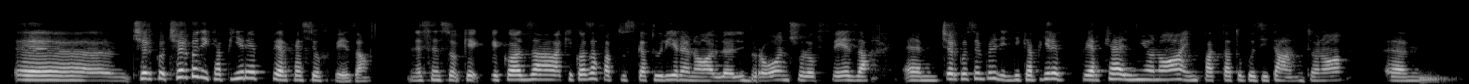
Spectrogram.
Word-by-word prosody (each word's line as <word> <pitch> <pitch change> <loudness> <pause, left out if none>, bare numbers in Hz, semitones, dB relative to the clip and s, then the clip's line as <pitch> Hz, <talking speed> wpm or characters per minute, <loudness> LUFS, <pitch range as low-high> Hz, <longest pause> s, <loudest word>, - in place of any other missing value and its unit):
Ehm 195 -4 +3
cerco 270 0 +3
cerco 335 +7 +2
di 315 -5 0
capire 280 +5 0
perché 210 -3 +2
si 205 +1 -4
è - - +2
offesa, 155 -5 -4 0.4
nel 185 0 -8
senso 200 +1 -4
che 210 +1 -3
che 210 -1 -3
cosa 220 0 +4
che 220 +1 -8
cosa 230 +4 +2
ha - - -3
fatto 205 -3 -5
scaturire, 200 +1 0
no, 180 -1 0
l 170 +1 -5
il 185 0 -4
broncio, 195 +3 -1
l'offesa, 190 +1 -1 0.3
ehm, 190 -1 -2
cerco 250 +4 +1
sempre 270 +2 -3
di 210 -4 -4
di 210 +2 -3
capire 250 +4 +1
perché 210 +3 +2
il 225 -2 +5
mio 220 0 0
no 215 0 +1
ha 235 -1 +3
impattato 195 0 -4
così 185 -1 -3
tanto, 180 -2 -4
no. 190 +2 -2 0.5
Uhm 235 +9 -4
205 Hz, 165 wpm, -23 LUFS, 190-230 Hz, 0.5 s, il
